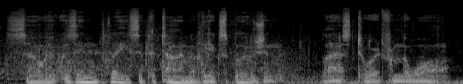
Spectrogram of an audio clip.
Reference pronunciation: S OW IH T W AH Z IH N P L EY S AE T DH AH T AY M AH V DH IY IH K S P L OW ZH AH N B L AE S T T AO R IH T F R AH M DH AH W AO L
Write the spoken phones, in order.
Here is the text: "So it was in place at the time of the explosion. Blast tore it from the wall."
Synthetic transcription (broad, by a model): S OW IH T W AH Z IH N P L EY S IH T DH AH T AY M AH V DH IY IH K S P L OW ZH AH N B L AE S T T AO R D F R AH M DH AH W AO L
